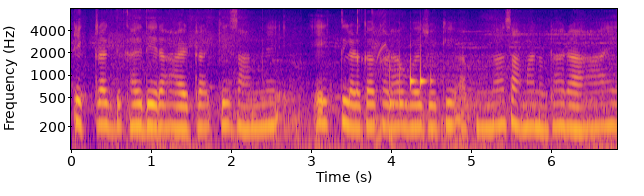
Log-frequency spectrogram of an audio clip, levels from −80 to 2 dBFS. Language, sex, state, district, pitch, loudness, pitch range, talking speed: Hindi, female, Madhya Pradesh, Bhopal, 205 Hz, -18 LUFS, 195-210 Hz, 185 wpm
